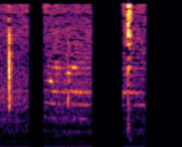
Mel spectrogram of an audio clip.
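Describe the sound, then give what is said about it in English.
A cat meows three times in quick succession, short cries with a longer drawn-out one in the middle, faint, with no talking. “Meow, meow.”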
